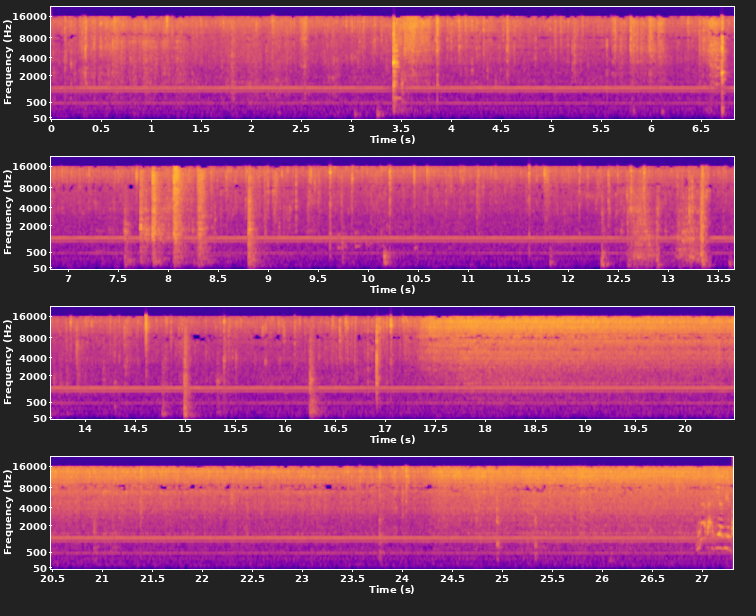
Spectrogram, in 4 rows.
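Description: Kitchen cookware and utensils clattering and knocking in the first half. From about 17 seconds in, a steady sizzle of food frying in a hot pan on the stovetop, with a faint steady hum underneath.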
